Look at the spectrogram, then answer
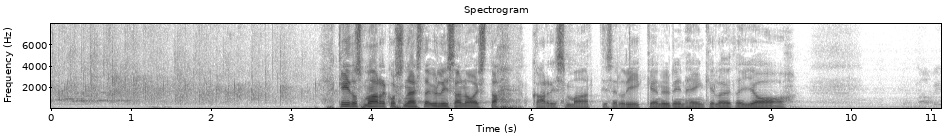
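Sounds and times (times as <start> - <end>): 
audience at a talk on a religious movement clapping: 0.0 - 4.3
speech: 3.6 - 9.4.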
